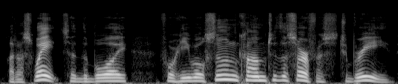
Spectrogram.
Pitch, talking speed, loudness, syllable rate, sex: 155 Hz, 240 wpm, -17 LUFS, 5.5 syllables/s, male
